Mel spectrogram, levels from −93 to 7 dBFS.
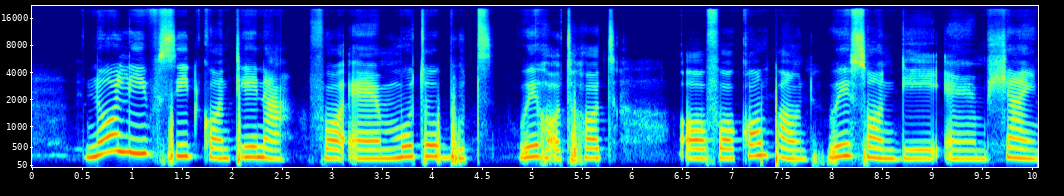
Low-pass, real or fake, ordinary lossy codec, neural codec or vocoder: none; fake; none; autoencoder, 48 kHz, 128 numbers a frame, DAC-VAE, trained on Japanese speech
